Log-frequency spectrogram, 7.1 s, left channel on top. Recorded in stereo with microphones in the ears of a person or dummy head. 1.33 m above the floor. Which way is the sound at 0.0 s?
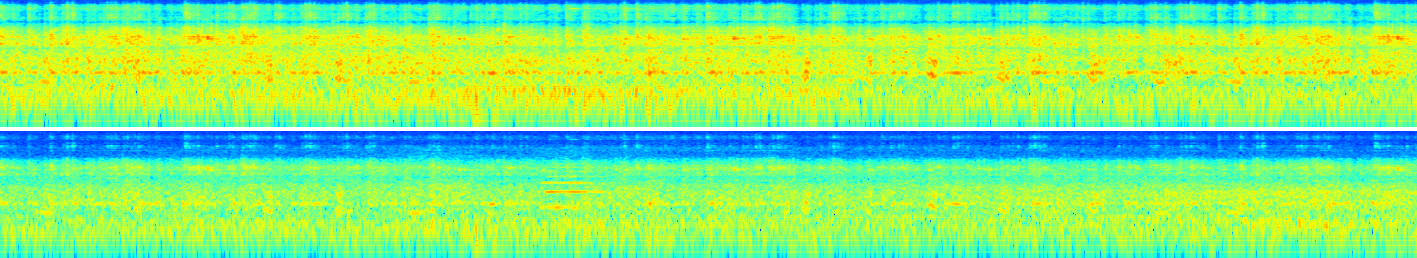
60° left (ahead or behind).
